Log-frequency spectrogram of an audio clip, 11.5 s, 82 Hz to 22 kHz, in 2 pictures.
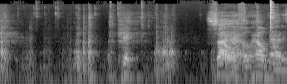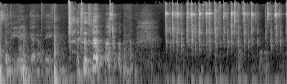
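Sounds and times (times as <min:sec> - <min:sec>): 
speech: 0:02.4 - 0:02.9, 0:04.3 - 0:08.2
laughter: 0:07.1 - 0:08.5
typing on a computer keyboard: 0:09.0 - 0:11.4.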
